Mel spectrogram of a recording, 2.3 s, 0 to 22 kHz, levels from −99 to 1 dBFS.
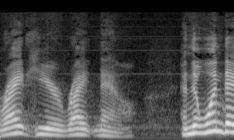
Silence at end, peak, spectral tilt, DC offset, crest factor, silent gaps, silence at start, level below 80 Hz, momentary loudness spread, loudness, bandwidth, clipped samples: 0 s; -2 dBFS; -6.5 dB/octave; under 0.1%; 18 dB; none; 0 s; -68 dBFS; 16 LU; -20 LUFS; 14.5 kHz; under 0.1%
